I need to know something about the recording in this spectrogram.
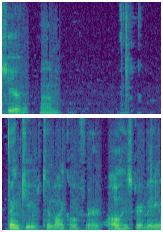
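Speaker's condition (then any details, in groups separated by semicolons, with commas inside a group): Cerebral palsy; speaks relatively well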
